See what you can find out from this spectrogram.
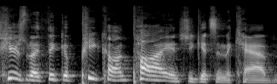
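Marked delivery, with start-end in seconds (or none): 0.0-1.6 a raised, haughty line with pitch lifted; mock-grand kiss-off; mock dramatic exit line. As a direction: toss it off like a diva storming out. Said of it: "And she goes".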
